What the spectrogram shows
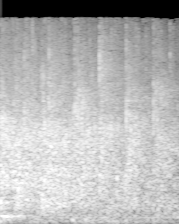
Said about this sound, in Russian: Дайте им аплодисменты, дайте им аплодисменты.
